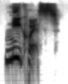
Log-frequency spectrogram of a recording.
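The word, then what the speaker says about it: Niequist: Don't mispronounce her name. It's Nyquist. – And how do you say it? – Nyquist. – Nyquist. Okay. – Because it's the opposite of what it looks like.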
